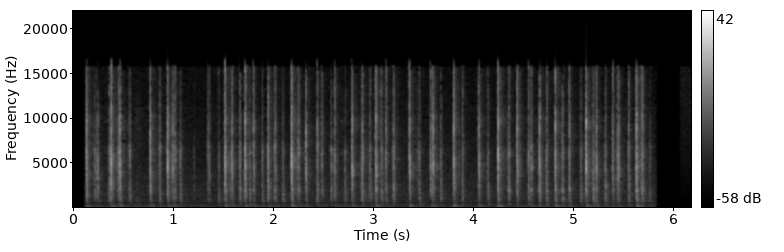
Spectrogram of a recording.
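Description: Rapid typing on a keyboard: a dense run of key clicks, many a second, that starts abruptly and cuts off suddenly just before the end.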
